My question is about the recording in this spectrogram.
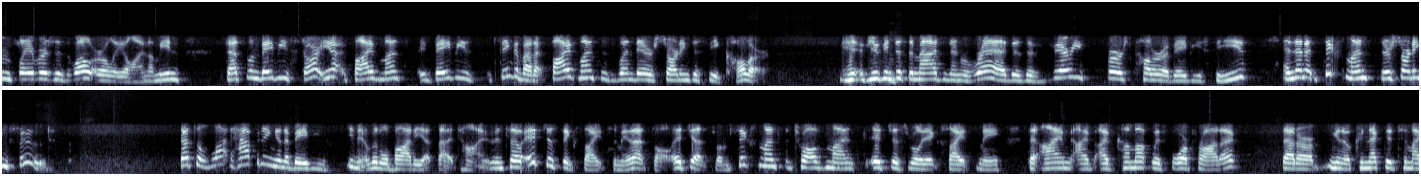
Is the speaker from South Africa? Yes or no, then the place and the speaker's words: no; India; moved away; also born or lived in Lahore, Pakistan (ancestry); I was born in India, and my parents are Punjabi from Lahore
